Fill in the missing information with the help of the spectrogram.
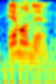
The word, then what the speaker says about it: Immonen: How do you say it last Immonen. – Name? Immonen. Stuart Immonen.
